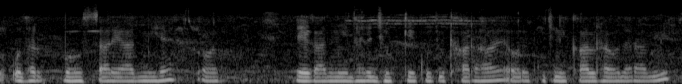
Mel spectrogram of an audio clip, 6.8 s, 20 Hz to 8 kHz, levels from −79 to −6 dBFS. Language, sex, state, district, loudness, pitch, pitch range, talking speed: Hindi, male, Bihar, Araria, -39 LUFS, 145 Hz, 140-150 Hz, 195 wpm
